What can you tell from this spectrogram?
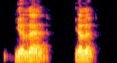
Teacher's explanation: the accent's in the first syllable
